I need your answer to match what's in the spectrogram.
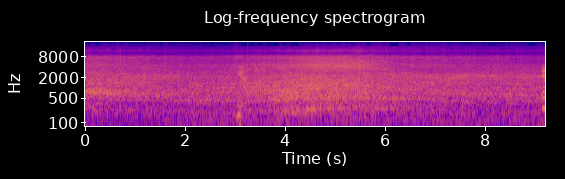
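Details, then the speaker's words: Lionel 2032 Erie FA-1 model locomotive on a test circuit after wiring repair and a fresh horn battery. An even, airy whir with a light rolling rattle that swells and fades as it passes; running well. "yep she's running well"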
